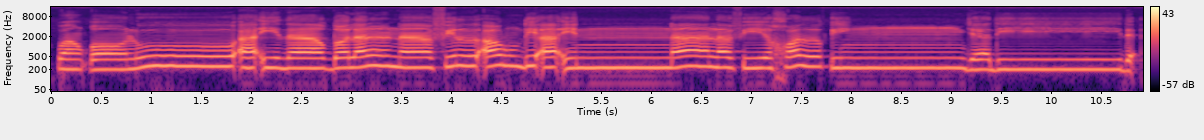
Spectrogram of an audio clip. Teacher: Huruf dal itu adalah huruf qalqalah yang harus dipantulkan ketika dibaca waqaf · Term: pantulan qalqalah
